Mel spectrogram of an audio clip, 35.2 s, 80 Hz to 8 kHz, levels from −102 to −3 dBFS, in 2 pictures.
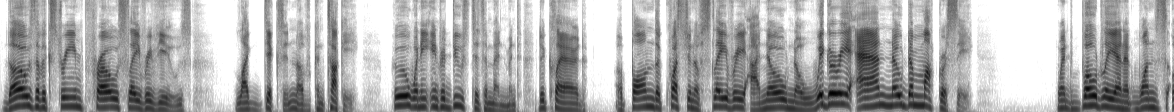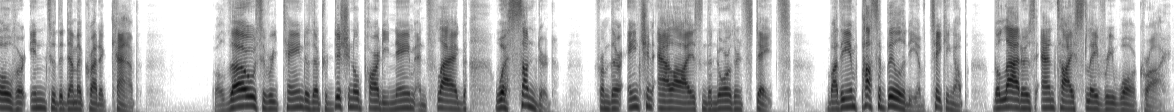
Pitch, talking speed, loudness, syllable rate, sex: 145 Hz, 115 wpm, -21 LUFS, 4.4 syllables/s, male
